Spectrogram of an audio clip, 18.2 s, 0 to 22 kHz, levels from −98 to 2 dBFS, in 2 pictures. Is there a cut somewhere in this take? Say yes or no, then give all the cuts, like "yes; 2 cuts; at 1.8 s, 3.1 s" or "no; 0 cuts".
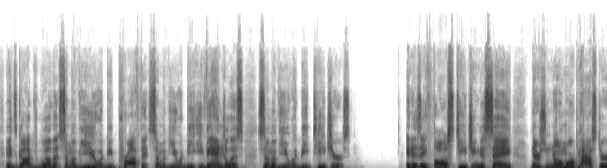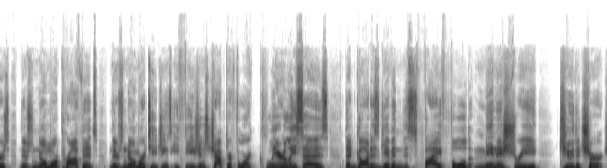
yes; 1 cut; at 9.3 s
